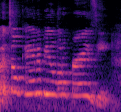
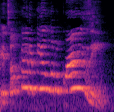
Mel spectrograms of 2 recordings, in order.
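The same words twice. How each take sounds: First: Playful repeat. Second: High, fast, loud silly voice; mock crazy. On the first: Pretend. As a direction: say it again high and quick, half joking. Repeat of the crazy line. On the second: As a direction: go up high and playful, acting a little crazy.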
